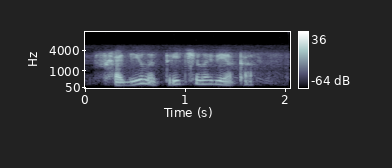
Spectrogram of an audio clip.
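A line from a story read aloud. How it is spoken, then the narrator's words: Whispered while walking. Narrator (Russian): на ходу шепнул Стас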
